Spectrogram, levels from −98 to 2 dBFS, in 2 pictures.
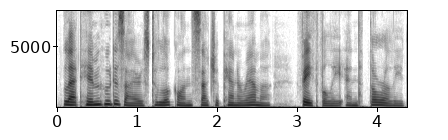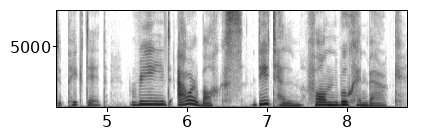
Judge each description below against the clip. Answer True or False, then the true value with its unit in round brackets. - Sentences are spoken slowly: True (130 wpm)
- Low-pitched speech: False (205 Hz)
